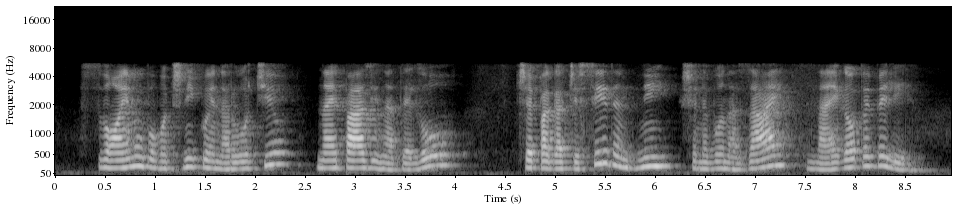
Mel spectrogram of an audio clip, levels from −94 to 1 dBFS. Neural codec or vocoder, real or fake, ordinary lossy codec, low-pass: vocoder, 22.05 kHz, 80 mel bands, WaveNeXt; fake; none; 5.4 kHz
